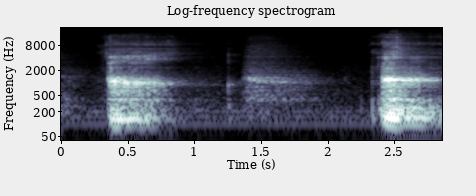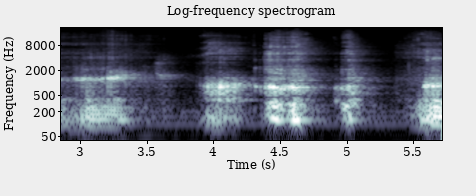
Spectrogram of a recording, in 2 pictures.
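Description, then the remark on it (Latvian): A voice imitates a man asleep in a cinema seat snoring, giving several rough, rattling snorts and growly inhales in an uneven rhythm, loud, with no actual speech. “Un pēkšņi es pamanu, ka kaut kur čels sāk krākt, vai ne?”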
